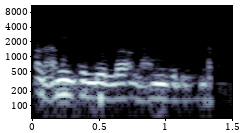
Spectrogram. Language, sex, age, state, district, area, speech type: Kashmiri, male, 18-30, Jammu and Kashmir, Ganderbal, rural, conversation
